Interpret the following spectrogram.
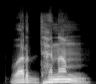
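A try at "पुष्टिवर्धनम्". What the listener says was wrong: ఇక్కడ ధా. దా కాదు, ధా. గాలి వస్తూ పలకాలి.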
